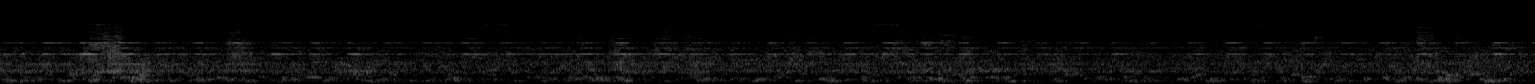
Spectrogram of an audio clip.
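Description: Metal clanks sharply as a train's cars bump along.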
